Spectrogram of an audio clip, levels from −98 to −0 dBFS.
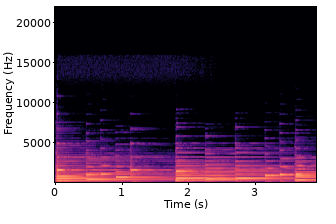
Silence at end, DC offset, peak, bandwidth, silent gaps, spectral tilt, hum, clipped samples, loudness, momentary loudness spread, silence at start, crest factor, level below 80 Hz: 0 s; under 0.1%; -8 dBFS; 7.4 kHz; none; -6.5 dB/octave; none; under 0.1%; -24 LUFS; 5 LU; 0 s; 16 dB; -54 dBFS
